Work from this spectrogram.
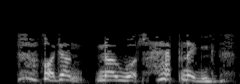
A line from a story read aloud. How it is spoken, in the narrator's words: sobbed Mrs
